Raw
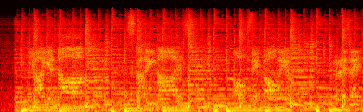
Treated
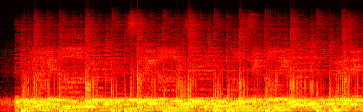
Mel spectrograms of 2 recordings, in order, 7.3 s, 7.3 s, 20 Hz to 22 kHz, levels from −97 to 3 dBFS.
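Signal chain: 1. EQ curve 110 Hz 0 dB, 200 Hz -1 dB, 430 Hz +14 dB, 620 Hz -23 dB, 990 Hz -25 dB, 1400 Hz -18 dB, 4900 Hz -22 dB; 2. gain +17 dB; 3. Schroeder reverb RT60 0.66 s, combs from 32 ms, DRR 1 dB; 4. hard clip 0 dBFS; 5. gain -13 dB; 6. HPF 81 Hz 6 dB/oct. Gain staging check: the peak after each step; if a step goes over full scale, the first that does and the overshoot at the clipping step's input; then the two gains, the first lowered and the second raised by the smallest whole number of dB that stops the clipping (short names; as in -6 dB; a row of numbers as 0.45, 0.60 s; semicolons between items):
-8.5, +8.5, +9.0, 0.0, -13.0, -10.0 dBFS; step 2, 9.0 dB; step 2 +8 dB, step 5 -4 dB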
